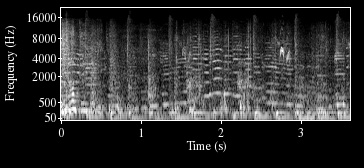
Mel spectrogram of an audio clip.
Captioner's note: speaking french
